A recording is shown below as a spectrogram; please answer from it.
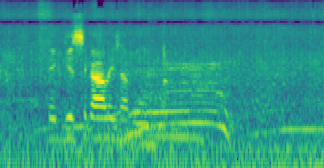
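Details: An angry cow coming down from a truck gives one long, drawn-out moo that rises and then drops off at the end, with a steady engine hum and a high electrical whine in the background.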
